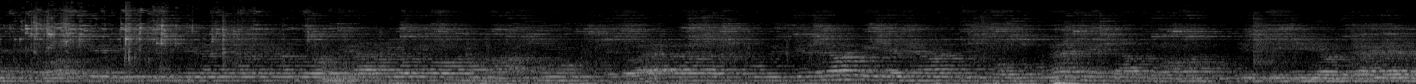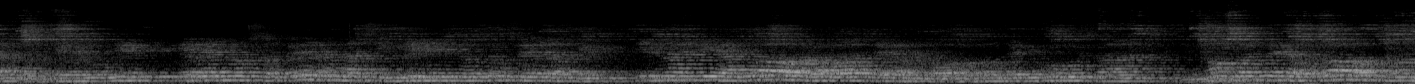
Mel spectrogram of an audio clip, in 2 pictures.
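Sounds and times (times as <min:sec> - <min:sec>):
carillon in a Greek Orthodox church: 0:00.0 - 0:05.4
chants at a Greek Orthodox mass: 0:00.0 - 0:28.3
prayers at a Greek Orthodox mass: 0:00.0 - 0:28.3.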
